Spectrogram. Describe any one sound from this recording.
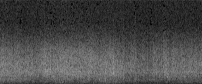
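Oars splash in choppy water.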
